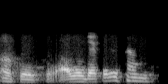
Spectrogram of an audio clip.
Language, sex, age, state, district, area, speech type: Kannada, male, 45-60, Karnataka, Chikkaballapur, urban, conversation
